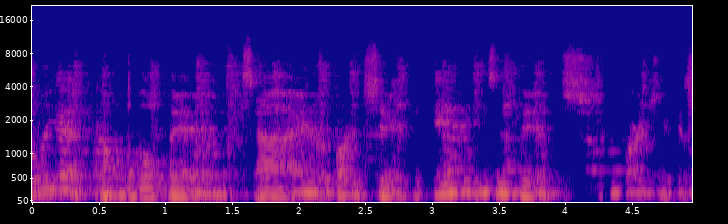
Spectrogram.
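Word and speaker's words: Rybarczyk: It's R Y B A R C Z Y K. It's one of those names. It's kind of cool, though. Ry Barczyk is how you say it.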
